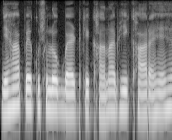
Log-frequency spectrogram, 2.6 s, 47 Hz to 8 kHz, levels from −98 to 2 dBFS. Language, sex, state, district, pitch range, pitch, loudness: Hindi, male, Jharkhand, Garhwa, 130-145 Hz, 135 Hz, -15 LUFS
